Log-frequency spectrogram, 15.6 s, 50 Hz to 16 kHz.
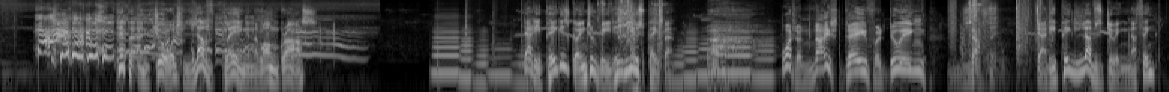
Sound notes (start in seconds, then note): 0.5 both giggle; 9.4 sighs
